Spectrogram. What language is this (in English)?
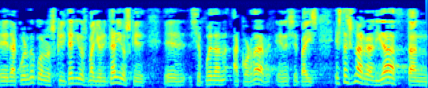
Spanish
